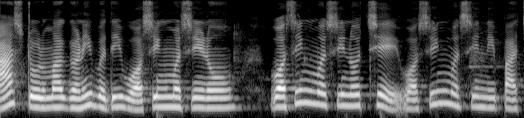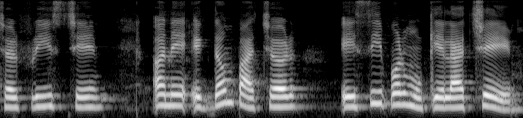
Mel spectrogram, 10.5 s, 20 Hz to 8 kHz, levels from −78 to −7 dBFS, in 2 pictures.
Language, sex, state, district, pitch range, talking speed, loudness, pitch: Gujarati, female, Gujarat, Valsad, 205-240 Hz, 115 wpm, -19 LUFS, 215 Hz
